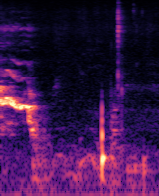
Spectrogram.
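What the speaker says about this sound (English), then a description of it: "if you just heard her bark again" A pet dog gives one short, sharp bark near the middle of the clip, preceded by a high whining yelp, indoors during a crochet session with quiet background noise.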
